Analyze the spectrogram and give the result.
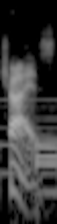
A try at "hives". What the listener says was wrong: Yeah, not chives. Not you put on the under potato. No C. Hives. Not chives.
